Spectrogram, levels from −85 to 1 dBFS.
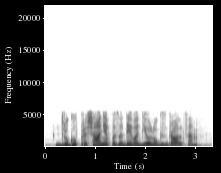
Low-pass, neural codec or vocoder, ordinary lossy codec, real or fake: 5.4 kHz; codec, 16 kHz, 8 kbps, FunCodec, trained on LibriTTS, 25 frames a second; none; fake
